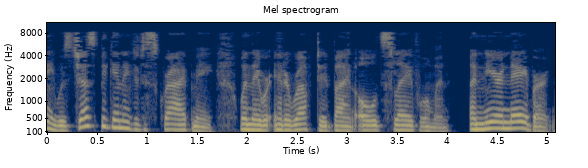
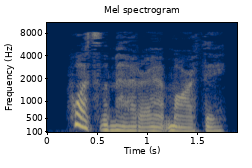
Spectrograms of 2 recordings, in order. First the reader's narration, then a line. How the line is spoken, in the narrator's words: she said in a sympathizing tone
